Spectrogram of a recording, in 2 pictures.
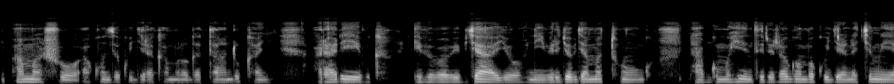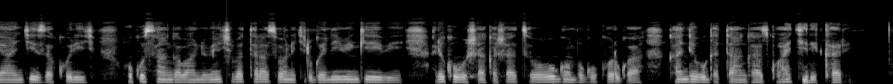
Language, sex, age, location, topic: Kinyarwanda, male, 25-35, Huye, agriculture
